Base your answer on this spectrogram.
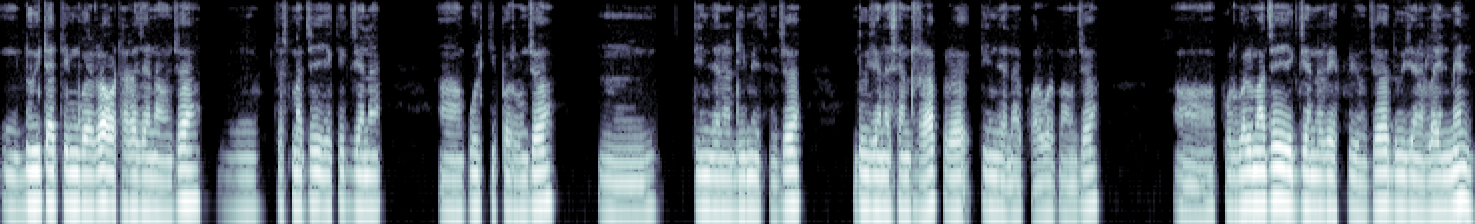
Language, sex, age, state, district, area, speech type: Nepali, male, 30-45, West Bengal, Kalimpong, rural, spontaneous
